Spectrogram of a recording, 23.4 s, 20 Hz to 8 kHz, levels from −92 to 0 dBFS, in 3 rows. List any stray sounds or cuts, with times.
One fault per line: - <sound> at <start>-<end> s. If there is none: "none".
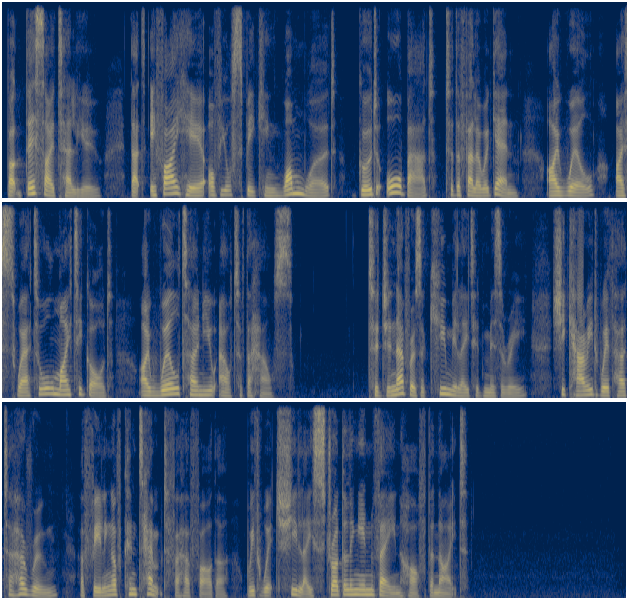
none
